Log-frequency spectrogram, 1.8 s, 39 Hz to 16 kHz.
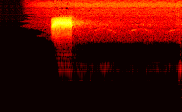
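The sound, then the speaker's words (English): A single sharp, nasal buzzy peent call of a male American woodcock, the call that starts its display, rings out loudly for a split second, then fades into a faint hiss of ambient background with no voices present. “Track 14, American Woodcock painting an aerial display.”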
